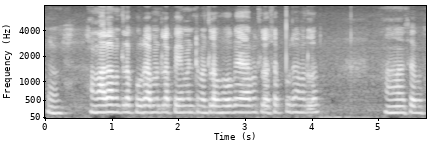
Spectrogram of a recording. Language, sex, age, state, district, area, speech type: Hindi, female, 45-60, Uttar Pradesh, Lucknow, rural, spontaneous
